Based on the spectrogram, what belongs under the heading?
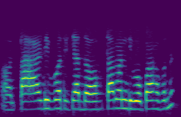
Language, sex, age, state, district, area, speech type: Assamese, female, 18-30, Assam, Lakhimpur, rural, conversation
